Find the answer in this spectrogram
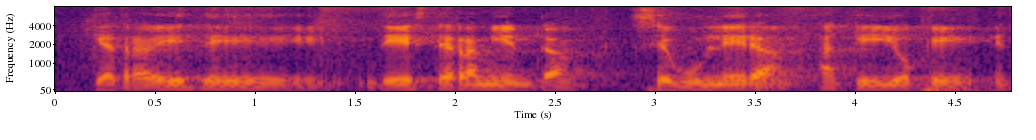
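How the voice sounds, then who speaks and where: Audible room echo surrounds the recording. A man speaks fairly slowly within it. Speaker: tax expert. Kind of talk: lecture. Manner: hesitant, many fillers.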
